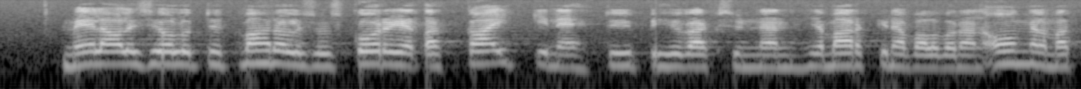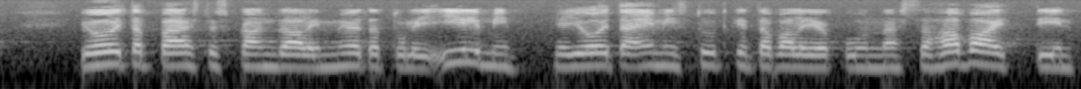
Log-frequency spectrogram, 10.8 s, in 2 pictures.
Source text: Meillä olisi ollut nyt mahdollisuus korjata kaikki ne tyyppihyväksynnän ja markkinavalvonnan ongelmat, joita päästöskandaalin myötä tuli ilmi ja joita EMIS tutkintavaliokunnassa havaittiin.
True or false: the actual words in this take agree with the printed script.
true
